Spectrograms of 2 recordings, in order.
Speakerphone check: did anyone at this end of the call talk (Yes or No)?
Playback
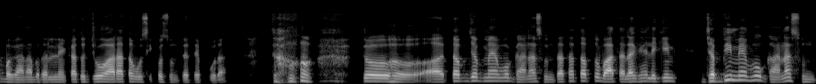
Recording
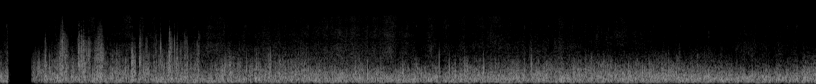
No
